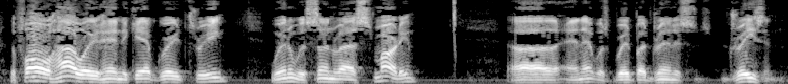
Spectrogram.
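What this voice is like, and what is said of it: Southern American accent. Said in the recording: “My southern accent gets in the way”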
